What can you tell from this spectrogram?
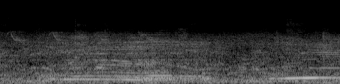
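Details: Water buffalo at a village cattle market in Hazratpur, Bangladesh, in 2025, giving a low, steady moaning call held over a second, followed by a shorter rising tone, amid market murmur and distant traffic.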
